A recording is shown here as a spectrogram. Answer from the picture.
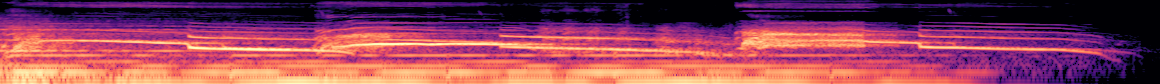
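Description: Dogs howling: several long, overlapping howls, each holding a pitch, then dropping and sliding down, with new howls starting about every two and a half seconds and fading out at the end. A low steady drone sits beneath them.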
